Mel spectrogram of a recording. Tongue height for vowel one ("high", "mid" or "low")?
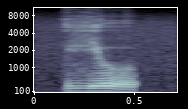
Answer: high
